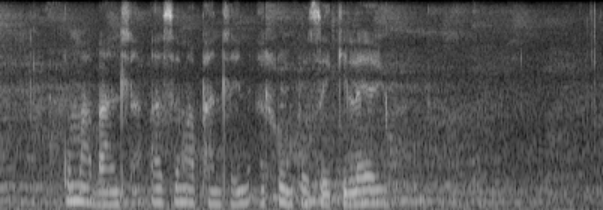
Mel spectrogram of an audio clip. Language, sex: Xhosa, female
